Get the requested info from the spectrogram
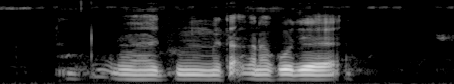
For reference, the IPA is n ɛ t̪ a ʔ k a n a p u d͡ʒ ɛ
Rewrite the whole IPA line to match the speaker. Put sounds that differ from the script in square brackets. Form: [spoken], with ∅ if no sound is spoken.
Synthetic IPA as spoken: [m] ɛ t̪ a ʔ k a n a [k] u d͡ʒ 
